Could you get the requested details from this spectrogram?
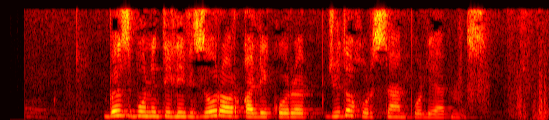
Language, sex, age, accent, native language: Uzbek, female, 19-29, Andijon, Uzbek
